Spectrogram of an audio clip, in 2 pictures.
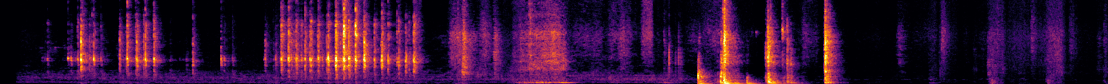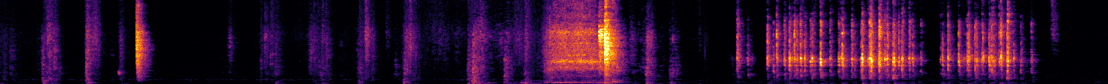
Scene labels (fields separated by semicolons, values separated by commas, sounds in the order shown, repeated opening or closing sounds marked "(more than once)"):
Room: living room; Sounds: keyboard typing, window, footsteps, light switch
